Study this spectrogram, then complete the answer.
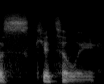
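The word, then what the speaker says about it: scytale: the device called uh eschitali right this is called a skittly uh which rhymes with italy uh and to encrypt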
